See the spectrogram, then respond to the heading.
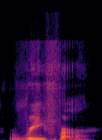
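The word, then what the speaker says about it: Reifer: called my thank you my maiden last name was reefer r-e-i-f-e-r pronounced reefer so you tell me as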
